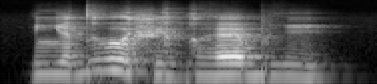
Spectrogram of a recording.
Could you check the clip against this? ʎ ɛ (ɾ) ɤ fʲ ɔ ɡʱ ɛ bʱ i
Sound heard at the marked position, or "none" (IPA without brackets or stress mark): dʱ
